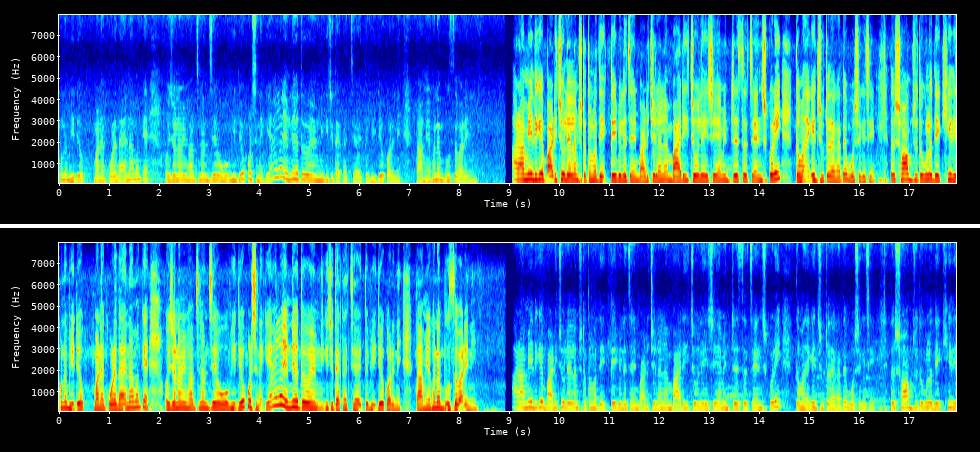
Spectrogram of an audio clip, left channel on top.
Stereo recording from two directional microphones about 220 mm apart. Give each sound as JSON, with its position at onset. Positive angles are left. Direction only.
{"t": 0.0, "sound": "a woman's voice", "side_deg": -45}
{"t": 9.1, "sound": "speech", "side_deg": 50}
